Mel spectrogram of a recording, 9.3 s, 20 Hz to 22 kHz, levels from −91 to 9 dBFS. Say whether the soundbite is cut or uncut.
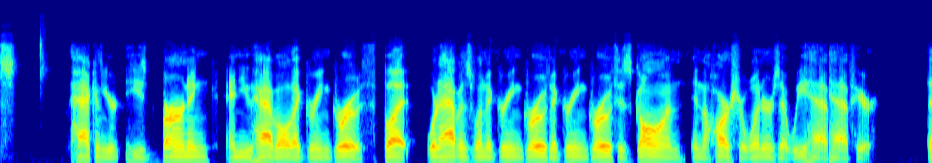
cut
